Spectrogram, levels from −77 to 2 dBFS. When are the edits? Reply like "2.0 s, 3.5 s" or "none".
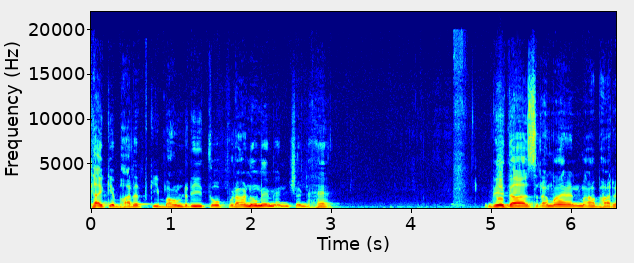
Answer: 4.5 s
